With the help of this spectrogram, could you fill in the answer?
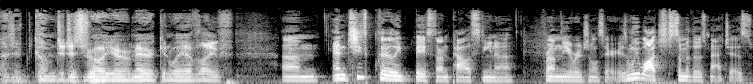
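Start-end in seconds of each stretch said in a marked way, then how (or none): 0.0-2.9 rough, deep-throated, gravelly villain voice. Retelling a wrestling character's line in a deep gravelly voice. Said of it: "deep gravelly voice and is like".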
